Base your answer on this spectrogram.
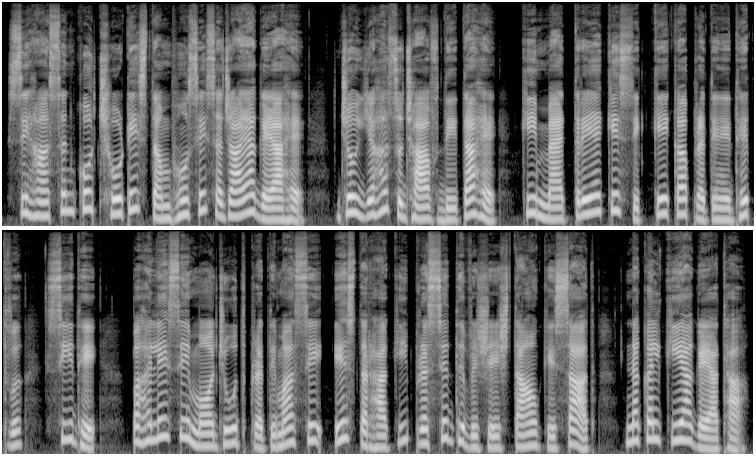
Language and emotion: Hindi, neutral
